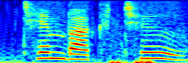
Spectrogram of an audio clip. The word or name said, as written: timbuktu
